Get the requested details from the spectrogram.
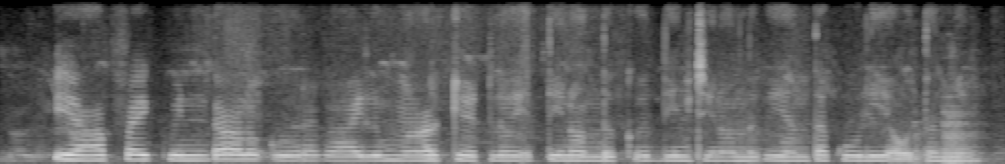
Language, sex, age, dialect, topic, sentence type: Telugu, male, 18-24, Central/Coastal, agriculture, question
